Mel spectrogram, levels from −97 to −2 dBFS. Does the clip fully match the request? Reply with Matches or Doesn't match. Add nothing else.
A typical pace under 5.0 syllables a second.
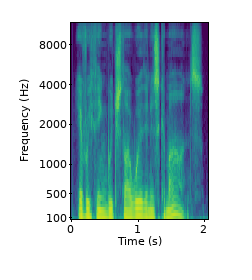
Doesn't match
